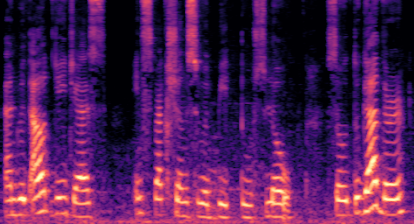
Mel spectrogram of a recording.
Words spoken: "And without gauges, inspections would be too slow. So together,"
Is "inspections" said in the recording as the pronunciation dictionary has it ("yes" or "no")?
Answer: no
